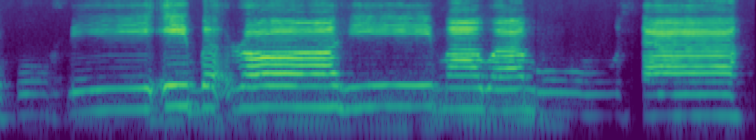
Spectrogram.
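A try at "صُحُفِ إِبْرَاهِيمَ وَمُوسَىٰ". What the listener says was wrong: Suhufi, fi-nya tidak boleh panjang. Suhufi Ibrahim wa Musa.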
